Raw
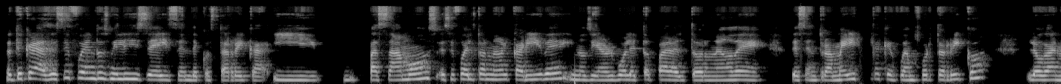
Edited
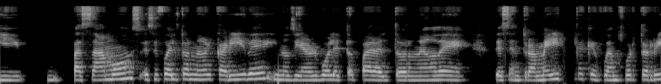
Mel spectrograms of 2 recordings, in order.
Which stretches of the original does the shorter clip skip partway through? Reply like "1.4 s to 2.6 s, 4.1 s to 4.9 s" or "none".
none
